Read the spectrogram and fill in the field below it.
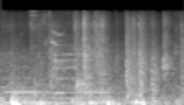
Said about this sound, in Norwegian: Hør åssen det knirker. Det er nok det originale gulvet også.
